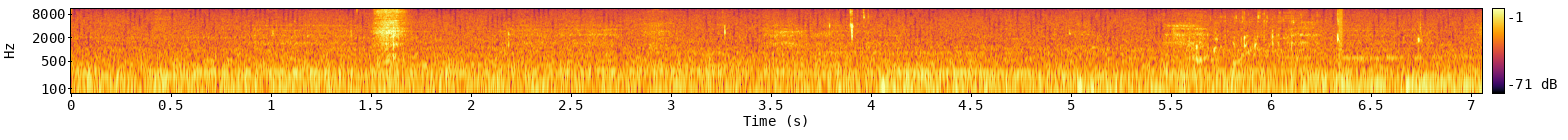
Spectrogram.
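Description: Shallow seawater sloshing with a few small splashes as a hand reaches into the water, over a steady low drone.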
